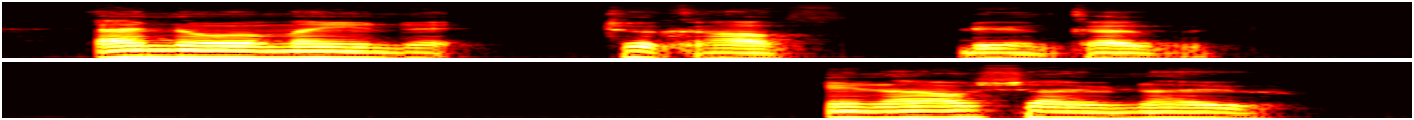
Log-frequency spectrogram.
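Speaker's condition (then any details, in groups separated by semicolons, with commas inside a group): Brain bleed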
